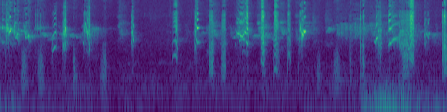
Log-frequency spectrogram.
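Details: Starling training recording for young birds: a long series of sharp clicks and rasping chirps with brief whistled slurs, growing denser toward the end over faint low rumble.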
